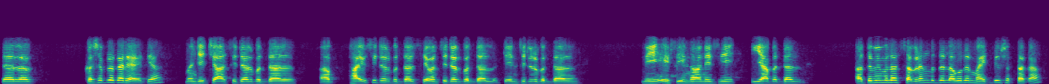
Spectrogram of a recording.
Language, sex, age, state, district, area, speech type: Marathi, male, 18-30, Maharashtra, Wardha, rural, conversation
